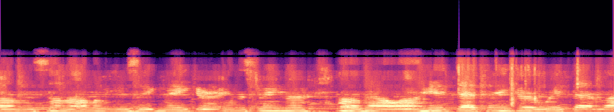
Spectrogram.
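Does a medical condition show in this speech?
Yes: brain injury.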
